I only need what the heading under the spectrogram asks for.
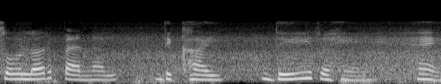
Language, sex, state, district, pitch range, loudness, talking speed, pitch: Hindi, female, Madhya Pradesh, Dhar, 215-245 Hz, -15 LUFS, 80 wpm, 235 Hz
